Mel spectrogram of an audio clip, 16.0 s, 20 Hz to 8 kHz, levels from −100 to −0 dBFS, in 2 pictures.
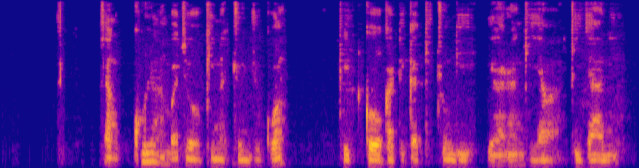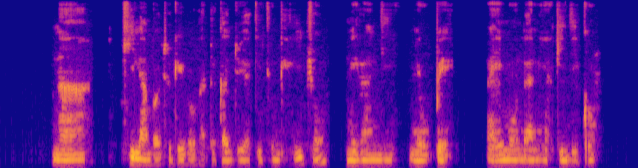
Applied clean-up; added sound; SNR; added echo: none; none; none; none.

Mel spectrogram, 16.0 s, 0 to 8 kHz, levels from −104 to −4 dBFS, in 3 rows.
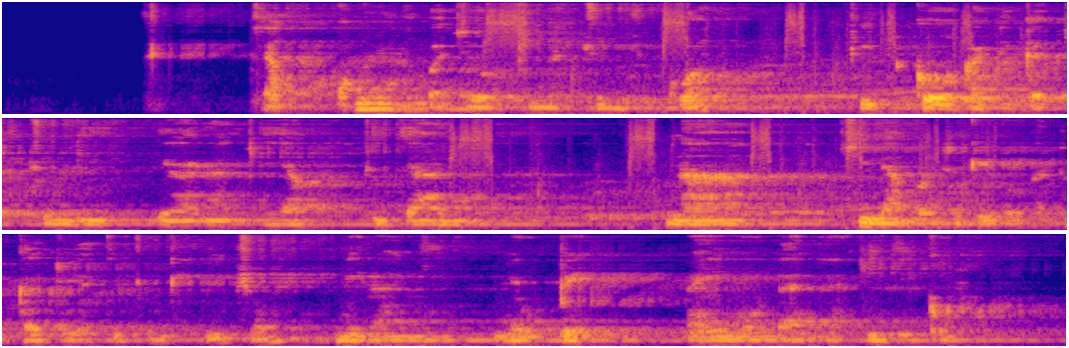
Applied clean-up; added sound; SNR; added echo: neural separator model SepFormer DNS4.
